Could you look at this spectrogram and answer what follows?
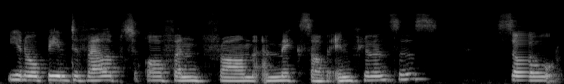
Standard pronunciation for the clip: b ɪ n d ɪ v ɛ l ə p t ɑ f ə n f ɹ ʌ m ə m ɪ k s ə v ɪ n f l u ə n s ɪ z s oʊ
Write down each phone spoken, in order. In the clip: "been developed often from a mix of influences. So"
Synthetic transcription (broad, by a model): b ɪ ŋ d ɪ v ɛ l ə p t ɑ f ə n f ɹ ʌ m ə m ɪ k s ə v ɪ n f l u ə n s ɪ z s oʊ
